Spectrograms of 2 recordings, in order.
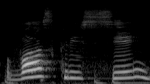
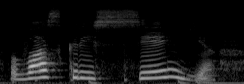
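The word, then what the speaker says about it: воскресенье: finally the last one is sunny which are pronounced vas creasing here vas creasing vast creasing is the longest one so let's repeat parney Zelnick Tour Nick Frieda here peten itza sobota vas creasing so it's just the names of we race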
